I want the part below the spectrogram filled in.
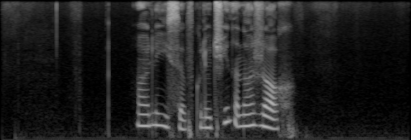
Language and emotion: Russian, sad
